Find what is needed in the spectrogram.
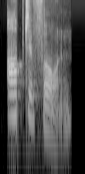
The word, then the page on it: optophone: Indian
